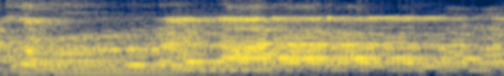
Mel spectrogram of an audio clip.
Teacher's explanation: बार बार प्रकंपन, बार बार कंपन होने के लिए रा। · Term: प्रकंपित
